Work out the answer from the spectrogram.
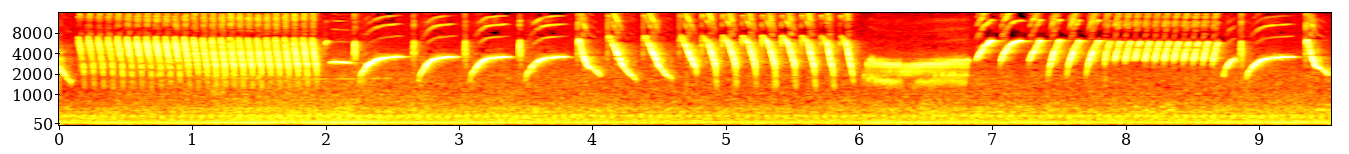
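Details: Rolling canary song in varied tours: rapid high trills, series of upswept whistled notes, a buzzy low roll, then trills and upswept whistles again, nearly continuous.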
